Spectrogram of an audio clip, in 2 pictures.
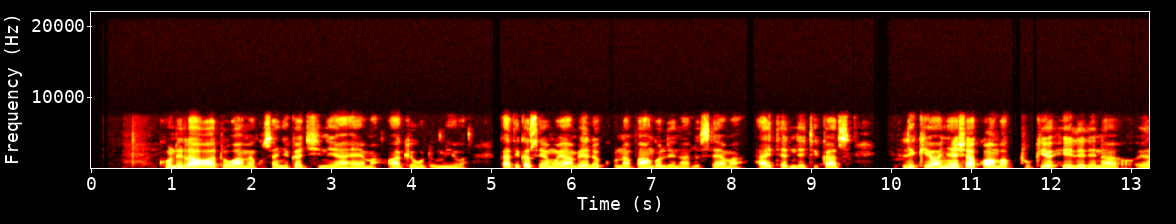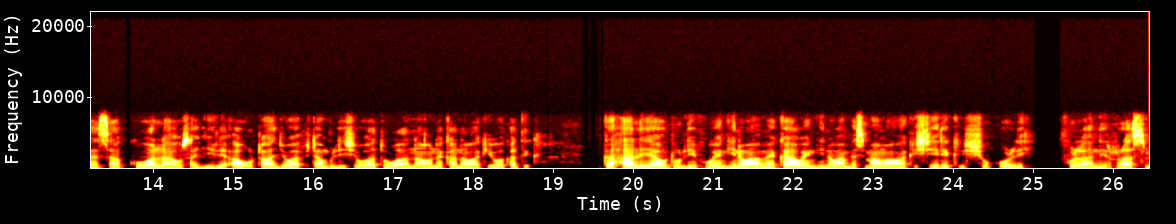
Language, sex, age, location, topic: Swahili, female, 18-24, Nakuru, government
